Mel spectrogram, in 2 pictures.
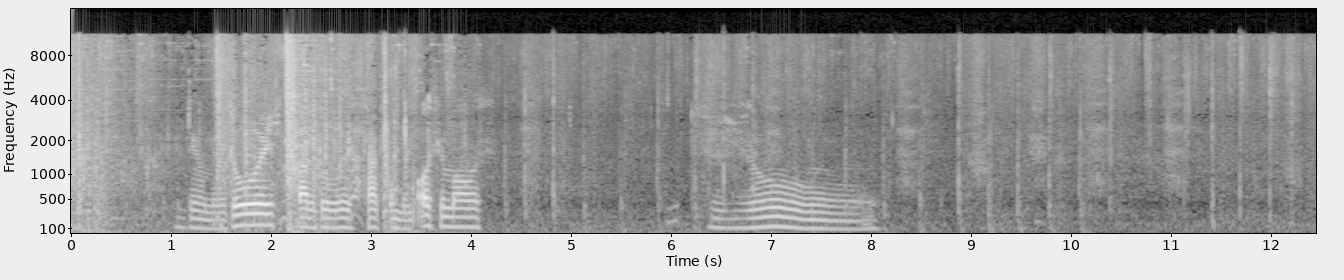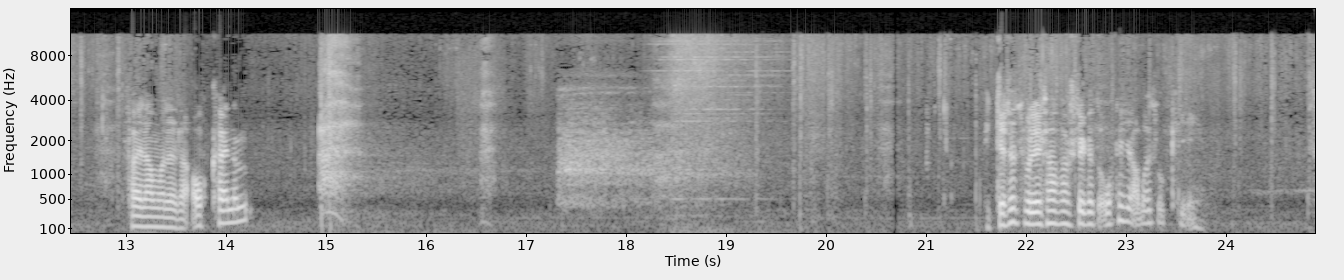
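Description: A young man talks calmly into a close microphone, in short bursts.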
